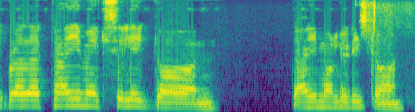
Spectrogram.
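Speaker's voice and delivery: ordinary delivery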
